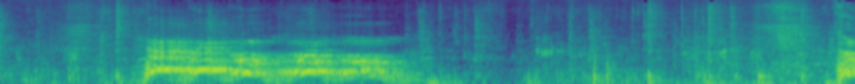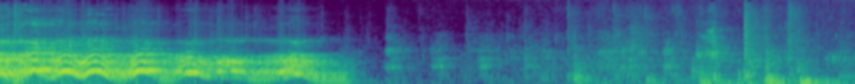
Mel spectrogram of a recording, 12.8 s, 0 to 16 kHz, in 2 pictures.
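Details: Pet dogs playing together in a living room at night, recorded 15 May 2014; two long, loud, harmonic growling howls of about two to three seconds each, separated by a pause filled with scuffling and thumps.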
